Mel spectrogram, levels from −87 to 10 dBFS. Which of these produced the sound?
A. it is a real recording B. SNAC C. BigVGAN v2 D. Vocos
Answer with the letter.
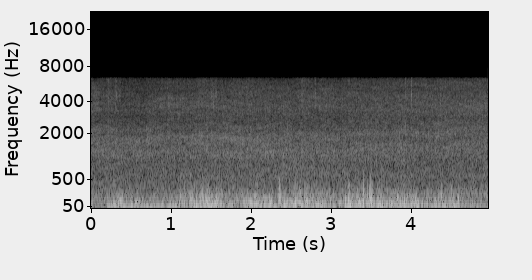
D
